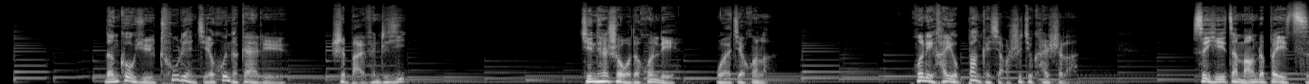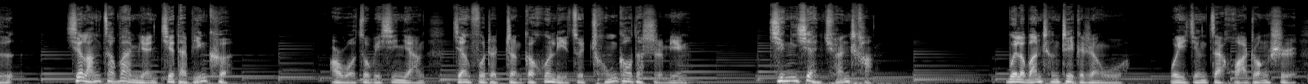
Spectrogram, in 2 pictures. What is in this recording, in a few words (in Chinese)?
情感文章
